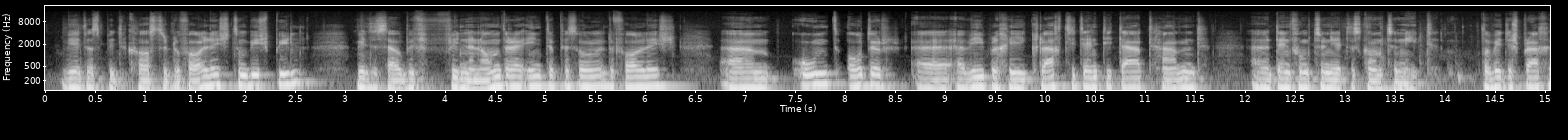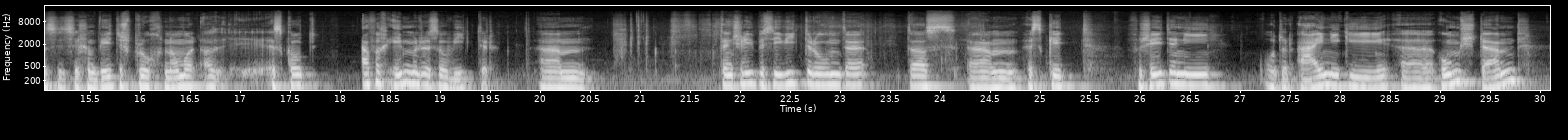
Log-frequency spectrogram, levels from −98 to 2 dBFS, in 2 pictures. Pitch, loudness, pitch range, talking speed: 125 Hz, -16 LUFS, 115-140 Hz, 125 wpm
